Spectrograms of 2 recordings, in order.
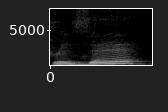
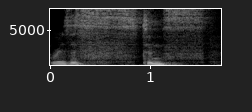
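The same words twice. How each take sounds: First: The S sounds are short and soft. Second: The S sounds are long and hissy. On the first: The speaker calls it right. "Keep those S's to a minimum" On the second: The speaker calls it wrong. "not resistance, which is what I'm getting at the moment"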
